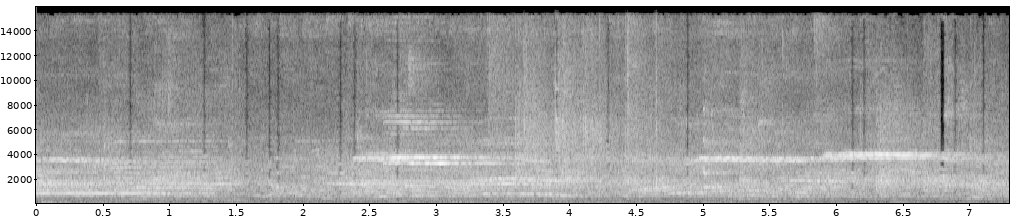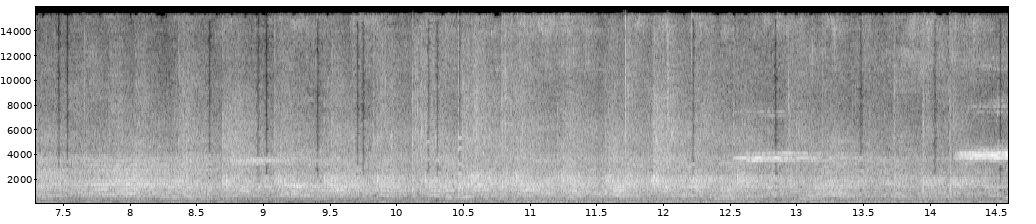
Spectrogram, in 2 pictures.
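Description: Several men call out and chatter in a large echoing hall.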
